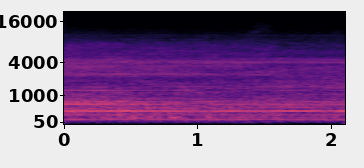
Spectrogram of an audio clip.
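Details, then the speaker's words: Pentair/Sta-Rite Dura-Glas in-ground pool pump after replacing the loud motor and leaking seals, just powered up: steady, even electric hum with faint whine and smooth water rush, quiet, no rattle or grinding. "running she's quiet let's let her pry him up and I'll check for leaks"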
